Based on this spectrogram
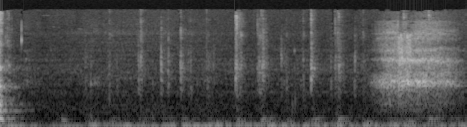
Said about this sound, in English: is busy typing away. Subtle. Okay. Subtle typing.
